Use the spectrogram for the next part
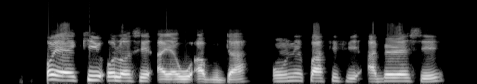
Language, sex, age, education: Yoruba, male, 15-29, tertiary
